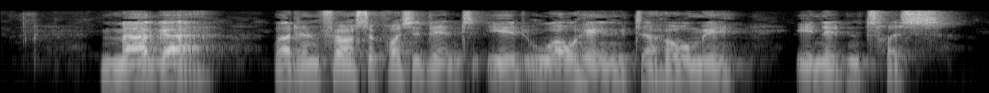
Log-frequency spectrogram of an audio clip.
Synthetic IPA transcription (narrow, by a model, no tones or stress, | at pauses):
mæɡæ | ʋɑ̈d̥enfɶɐsd̥əpʰʁɛsid̥en̰d̥ie̝duɑ̈ʊɦeŋ̰it͡sʰæɦɔʊmi | ine̝d̥n̩t͡sʰʁɛs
